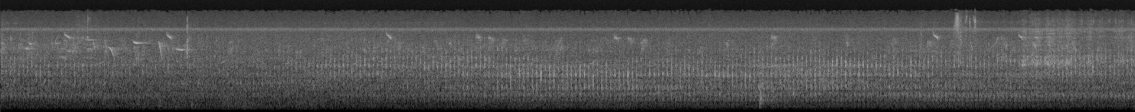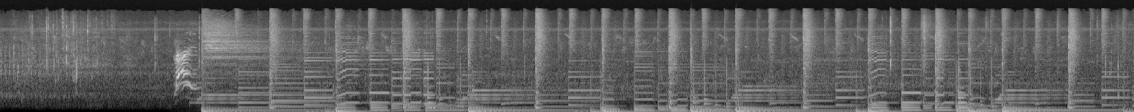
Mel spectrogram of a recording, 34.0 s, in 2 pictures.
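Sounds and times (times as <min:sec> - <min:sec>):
steady hiss-like background: 0:18.4 - 0:34.0
bird chirps: 0:18.8 - 0:34.0.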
